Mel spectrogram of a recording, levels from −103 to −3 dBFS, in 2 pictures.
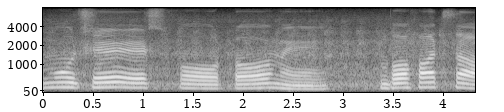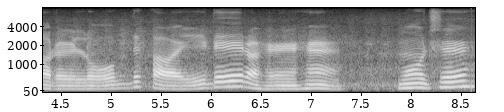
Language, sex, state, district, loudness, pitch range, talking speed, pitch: Hindi, male, Madhya Pradesh, Umaria, -15 LUFS, 125-170 Hz, 90 wpm, 145 Hz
